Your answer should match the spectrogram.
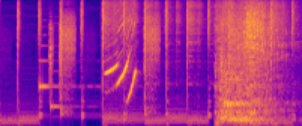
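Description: Bouncy children's background music with a steady beat, a quick rising whistle-like cartoon sound effect about a second and a half in, and a loud animal roar sound effect about three seconds in.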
